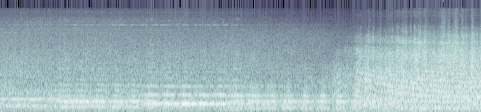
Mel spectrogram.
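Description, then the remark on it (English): A low-flying rocket roars overhead, a loud, continuous engine drone with a whining tone that shifts in pitch, turning harsher and noisier in the last couple of seconds. No voices. “A rocket. Low flying from the sound of it.”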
